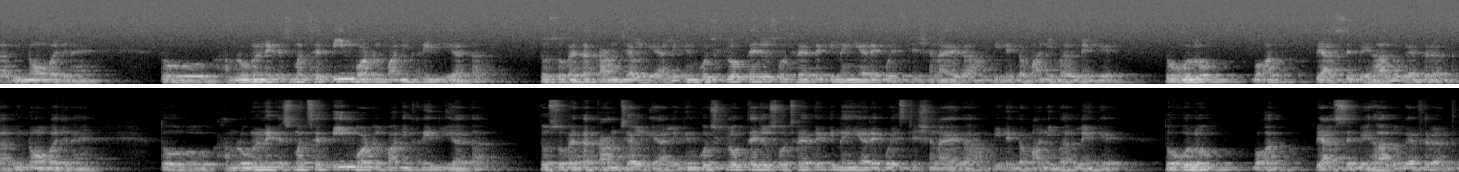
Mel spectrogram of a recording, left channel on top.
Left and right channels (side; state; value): left; noise; hiss, 1 dB below the sound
